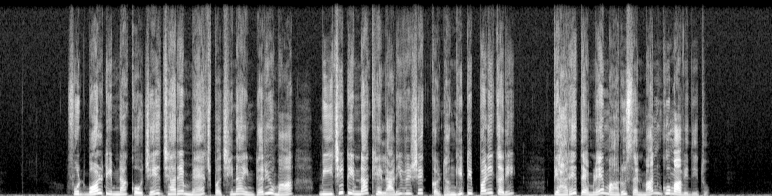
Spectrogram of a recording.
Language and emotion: Gujarati, disgusted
